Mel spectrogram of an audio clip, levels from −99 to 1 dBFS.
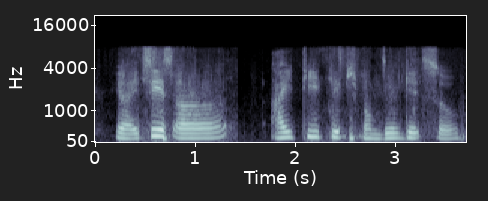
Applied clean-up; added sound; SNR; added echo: neural separator model SepFormer DNS4.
